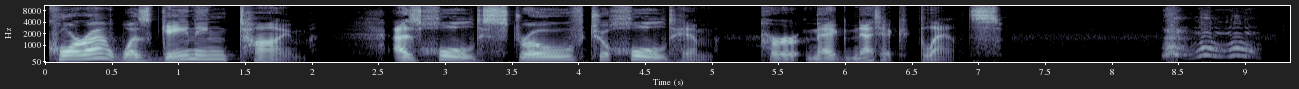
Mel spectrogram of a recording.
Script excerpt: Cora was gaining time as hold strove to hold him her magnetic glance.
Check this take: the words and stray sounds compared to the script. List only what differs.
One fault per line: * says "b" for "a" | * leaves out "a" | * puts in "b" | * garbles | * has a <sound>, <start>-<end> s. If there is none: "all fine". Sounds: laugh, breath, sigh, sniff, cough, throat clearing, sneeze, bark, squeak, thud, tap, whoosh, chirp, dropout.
* has a bark, 8.4-9.1 s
